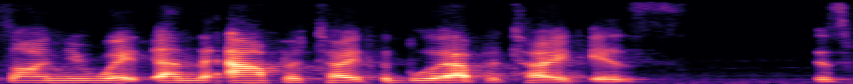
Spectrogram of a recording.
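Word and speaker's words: apatite: your weight and the appetite the blue appetite is is one of those crystals so that's a great one to show it's spelled a-p-a-t-i-t-e yeah it's pronounced kind of like appetite your appetite right okay so Sandra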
